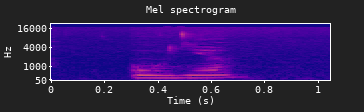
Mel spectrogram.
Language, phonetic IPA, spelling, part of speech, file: Polish, [ˈũɲja], unia, noun, LL-Q809 (pol)-unia.wav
